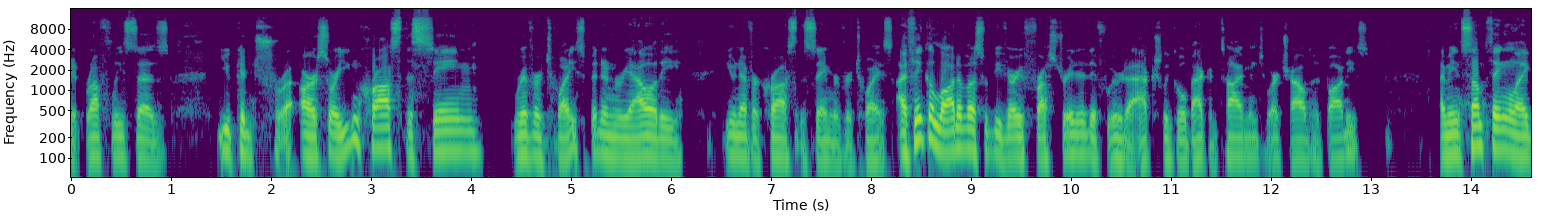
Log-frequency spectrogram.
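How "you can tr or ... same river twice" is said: normal talking voice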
